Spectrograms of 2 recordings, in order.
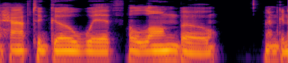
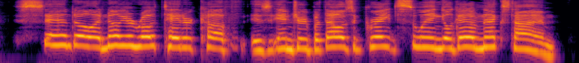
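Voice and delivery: very high, loud call shouted from afar; 7 dB louder than usual. A narrator voices Brief calling up to a player on a distant ridge, yelling from far away. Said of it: "He's like yelling because you're kind of far away".

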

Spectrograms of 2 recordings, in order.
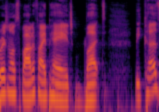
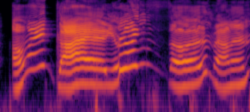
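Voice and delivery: put-on shrill, very high, loud, swooping, drawn-out drunk party girl; 12 semitones higher, 9 dB louder than usual. Playing a bachelorette girl praising a performer, drunk bachelorette voice. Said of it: "Be a bachelorette girl".

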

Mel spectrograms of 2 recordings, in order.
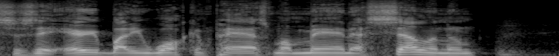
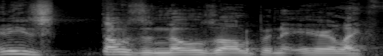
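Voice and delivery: ordinary delivery

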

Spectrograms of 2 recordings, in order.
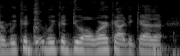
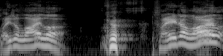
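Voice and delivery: mock drunk belligerent yelling, much higher and louder; 6 semitones higher, 9 dB louder than usual. Retelling a drunk man at a show yelling at the band, imitating drunken yelling. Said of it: "drunk, belligerent, just yelling this at the band".

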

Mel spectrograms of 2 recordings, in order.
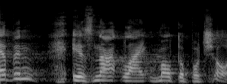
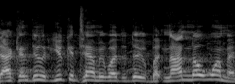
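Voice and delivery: normal talking voice

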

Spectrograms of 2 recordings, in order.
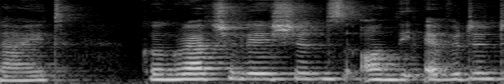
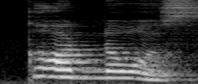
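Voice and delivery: troubled, unsettled, agitated, high, raised voice; 5 semitones higher, 6 dB louder than usual. A colonel answers a woman's startled question in an agitated voice. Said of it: "he said in an agitated voice".

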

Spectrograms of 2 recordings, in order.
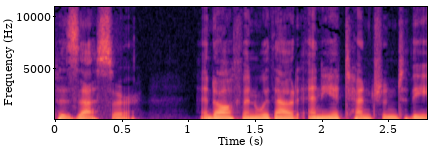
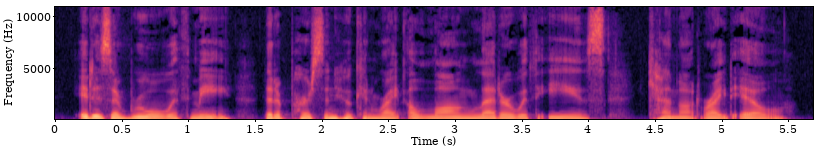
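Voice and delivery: plain

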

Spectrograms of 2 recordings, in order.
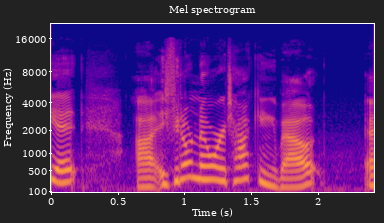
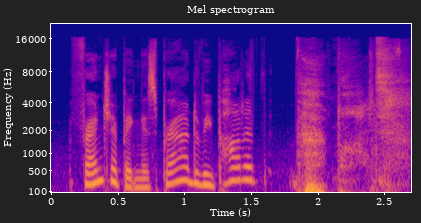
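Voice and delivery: fake, played-up, put-on British accent; 4 semitones higher than usual. Reading the show's opening line: put-on British accent. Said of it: "I like your British accent".

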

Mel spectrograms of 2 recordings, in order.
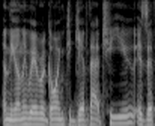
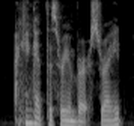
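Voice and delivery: hushed, quiet half-whispered voice; 4 dB quieter than usual. Playing a character who just paid 2,000 up front, aside to a companion: half-whispered aside. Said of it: "he whispers to Space Dumpster".

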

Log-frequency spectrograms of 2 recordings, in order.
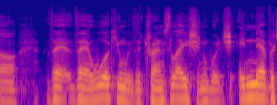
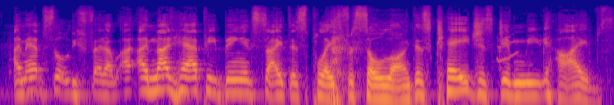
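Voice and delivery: high, loud, unruly American bird voice; 5 semitones higher, 5 dB louder than usual. Asked to voice Paulie as an American disobedient bird; Paulie the bird voice. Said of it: "Can you do it as an American disobedient bird".

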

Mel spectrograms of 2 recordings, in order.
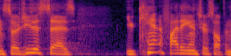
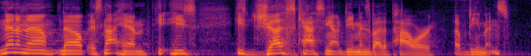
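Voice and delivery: ordinary talk, nothing marked

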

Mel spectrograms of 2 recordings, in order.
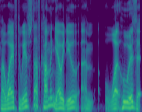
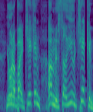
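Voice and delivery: put-on very high, mad, angry voice; 11 semitones higher than usual. Retelling how dad answers spam callers: imitating an angry dad. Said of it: "he just gets so mad".

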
